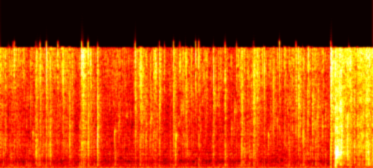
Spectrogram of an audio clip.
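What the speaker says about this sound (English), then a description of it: "We'll fry them until they are fragrant." Thinly sliced ginger and white parts of spring onion fry in hot oil, a steady close sizzle with scattered crackles and light stirring taps, jumping louder near the end.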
